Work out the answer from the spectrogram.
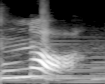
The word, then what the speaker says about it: gnaw: This is a verb, it is gnaw. Gnaw, the G is silent, gnaw, and it is complete.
